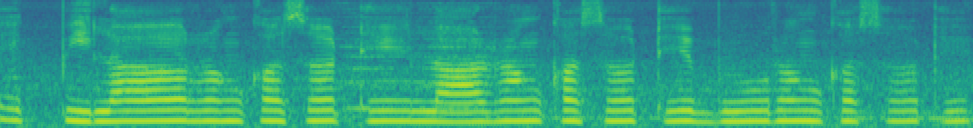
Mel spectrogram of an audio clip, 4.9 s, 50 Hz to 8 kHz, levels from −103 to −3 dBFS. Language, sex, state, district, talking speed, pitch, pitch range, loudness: Hindi, female, Chhattisgarh, Raigarh, 195 wpm, 235 Hz, 230-235 Hz, -17 LUFS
